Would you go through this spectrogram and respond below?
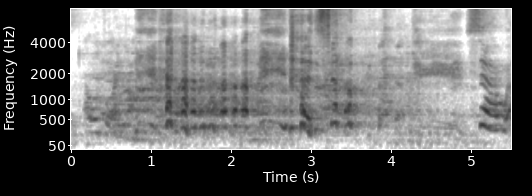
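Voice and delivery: a sudden loud burst of laughter; laughing. Real, not acted. Teasing Eva in front of the audience, laughing. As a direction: laugh off the cheeky remark. Joke about remote California.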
